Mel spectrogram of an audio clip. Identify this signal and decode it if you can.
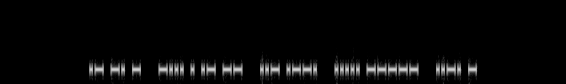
Morse code, heard as a keyed tone, about 46 wpm, 700 Hz. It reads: ANT BEAM UP 50 FT
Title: Practice QSO - Exchange 2 - Info - 45wpm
